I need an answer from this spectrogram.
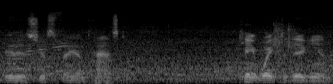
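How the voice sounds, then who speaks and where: A middle-aged man, a travel vlogger, chats to his viewers like friends during a casual walking-tour vlog in an outdoor city square. His voice is deep and level at a moderate pace, and the street recording is noisy.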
